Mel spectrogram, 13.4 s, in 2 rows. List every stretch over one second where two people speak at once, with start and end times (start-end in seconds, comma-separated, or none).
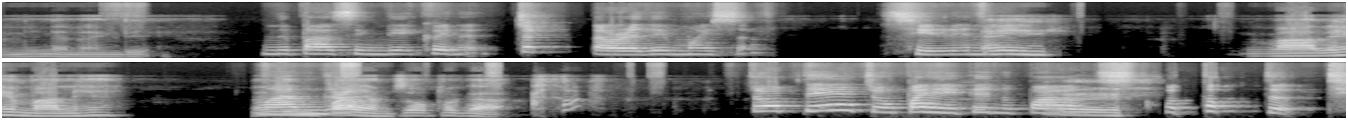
none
